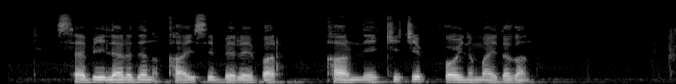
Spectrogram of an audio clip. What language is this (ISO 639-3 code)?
uig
